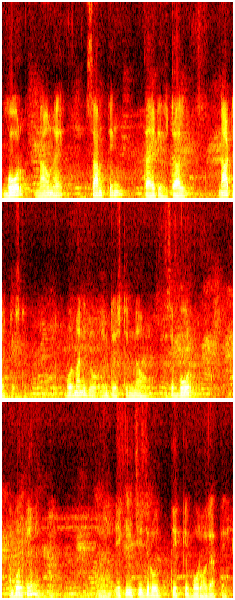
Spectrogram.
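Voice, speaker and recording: A man with an Indian accent teaching a textbook lesson, reading English lines slowly and then explaining them in Hindi. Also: fairly low pitch, steady tone, crowd noise, low-quality recording.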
